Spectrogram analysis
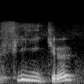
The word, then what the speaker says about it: Fliike: Il a un nom qui est très difficile à prononcer. Il s'appelle le Fliike, F-L-I-I-K-E.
